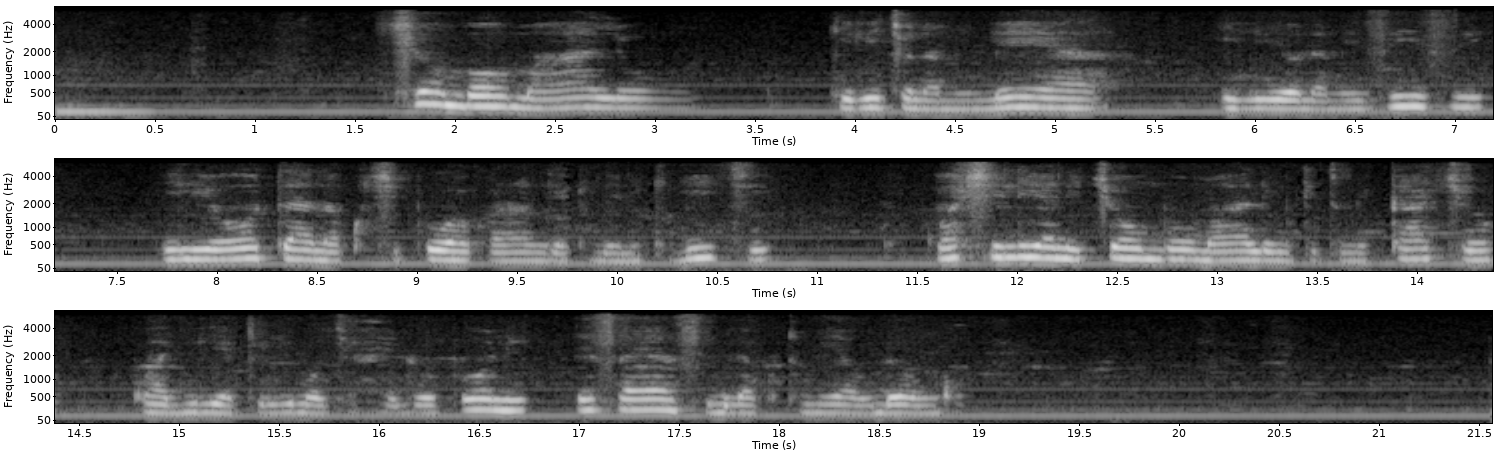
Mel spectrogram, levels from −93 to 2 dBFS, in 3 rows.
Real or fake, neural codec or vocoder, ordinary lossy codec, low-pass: real; none; AAC, 24 kbps; 5.4 kHz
